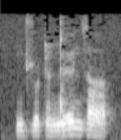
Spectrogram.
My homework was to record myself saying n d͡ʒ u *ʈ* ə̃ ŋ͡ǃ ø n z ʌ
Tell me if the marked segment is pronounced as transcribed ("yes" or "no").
yes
